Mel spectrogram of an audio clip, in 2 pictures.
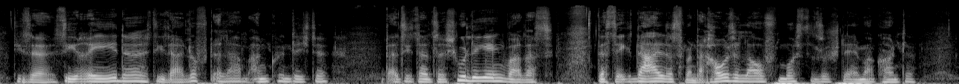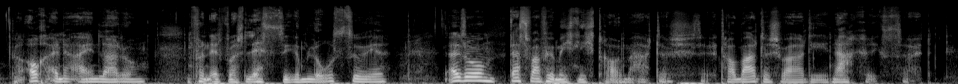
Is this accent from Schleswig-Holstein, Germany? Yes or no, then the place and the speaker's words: yes; Lübeck, Schleswig-Holstein, Germany; born or raised there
